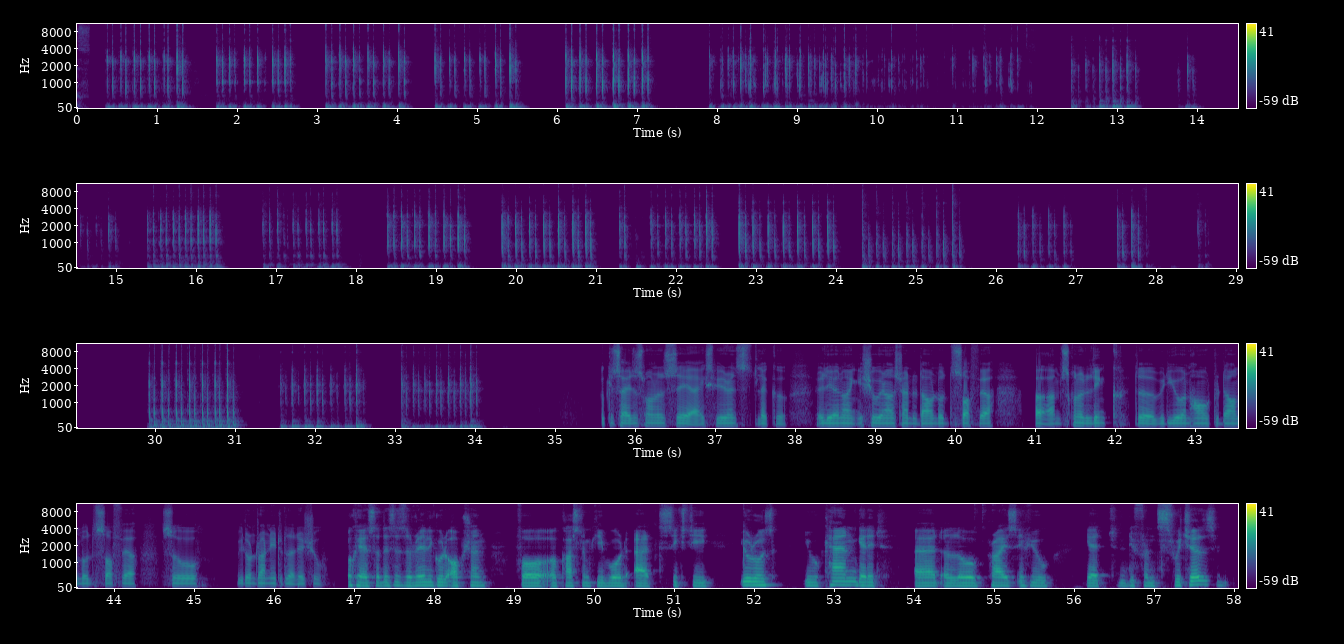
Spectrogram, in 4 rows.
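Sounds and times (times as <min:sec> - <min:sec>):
mechanical keyboard typing: 0:00.4 - 0:07.2, 0:07.9 - 0:11.8, 0:12.4 - 0:14.0, 0:14.6 - 0:17.8, 0:18.4 - 0:25.6, 0:26.3 - 0:27.8, 0:29.9 - 0:34.1.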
